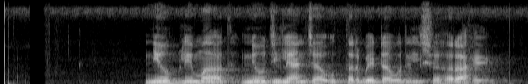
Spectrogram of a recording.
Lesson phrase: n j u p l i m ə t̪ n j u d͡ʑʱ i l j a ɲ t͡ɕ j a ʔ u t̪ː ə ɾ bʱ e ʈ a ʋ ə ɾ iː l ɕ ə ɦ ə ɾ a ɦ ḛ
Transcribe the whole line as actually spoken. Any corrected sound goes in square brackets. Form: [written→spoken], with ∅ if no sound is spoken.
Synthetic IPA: n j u p l i m ə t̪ n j u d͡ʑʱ i l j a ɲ t͡ɕ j a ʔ u t̪ː ə ɾ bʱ e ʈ a ʋ ə ɾ iː l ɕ ə ɦ ə ɾ a ɦ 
